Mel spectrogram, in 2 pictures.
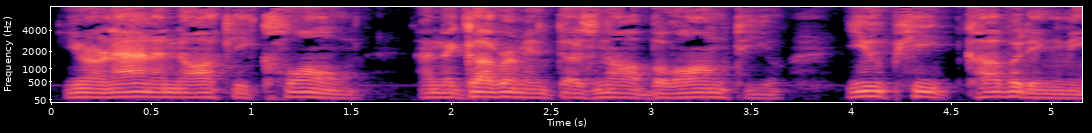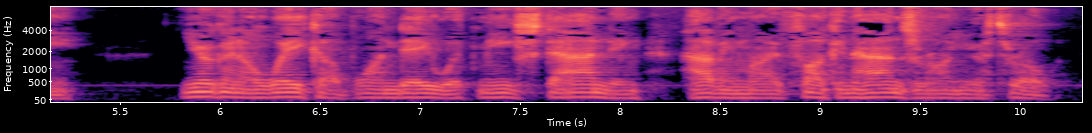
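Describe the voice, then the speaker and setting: A man's voice: sits low, fairly even intonation, moderate pace. A man talking casually to the camera in a rambling, agitated monologue full of swearing.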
